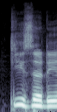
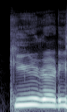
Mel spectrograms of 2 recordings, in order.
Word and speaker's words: கீழடி: நிறைய பேருக்கு இது இங்கிலீஷ் சேனலில் அதை ப்ரொனவுன்ஸ் பண்ண தெரில, கீசடி அப்படிலாம் படிக்கிறாங்க. அது தமிழுக்கே உரிய ழகரம். ஸோ கீழடி சைட் இன் தமிழ்நாடு, இந்தியா.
